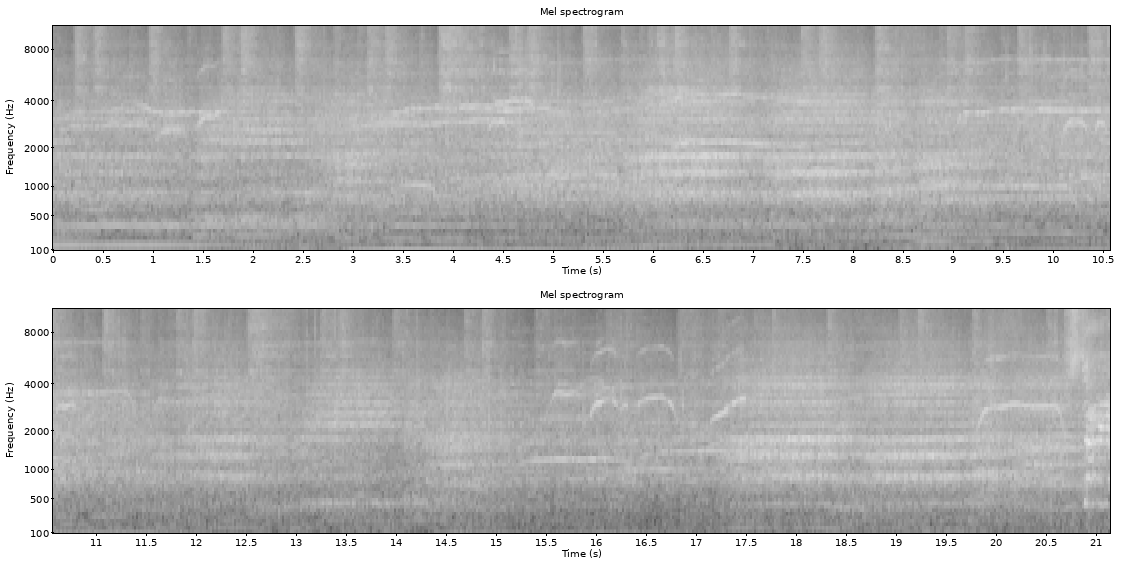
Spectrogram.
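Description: Live rock concert in an arena: the band plays with long held bass notes while a singer sings and the crowd cheers, whoops and whistles.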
